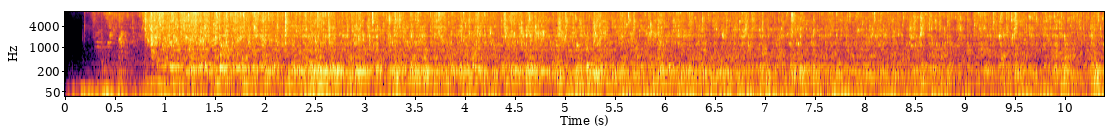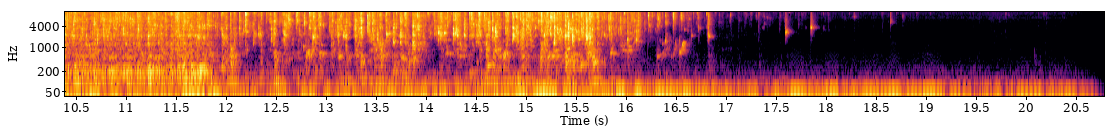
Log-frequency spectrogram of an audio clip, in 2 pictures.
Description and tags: pouring water into the bath (bath filled already)
Precondition: in the bath a bit of water. Open water tap, pouring, close water tap, residual water leaving the water tap, water drops.
Mic: Pro Audio VT-7
ADC: M-Audio Fast Track Ultra 8R
bath, water, pouring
